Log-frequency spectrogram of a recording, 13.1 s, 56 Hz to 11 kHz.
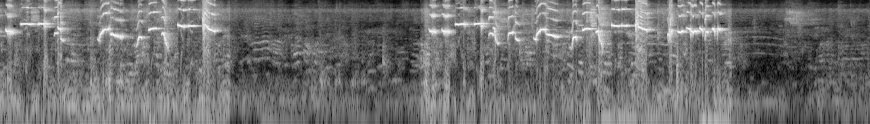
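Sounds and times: bird singing whistled notes: 0.0 - 3.5, 6.4 - 12.2.

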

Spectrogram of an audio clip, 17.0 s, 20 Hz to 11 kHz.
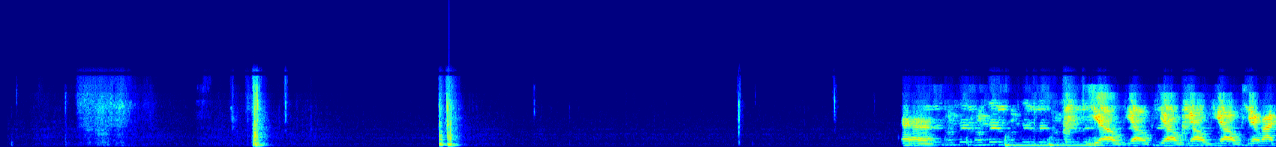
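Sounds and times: soft rustle: 0.4 - 2.9
loud thuds: 5.9 - 6.3.

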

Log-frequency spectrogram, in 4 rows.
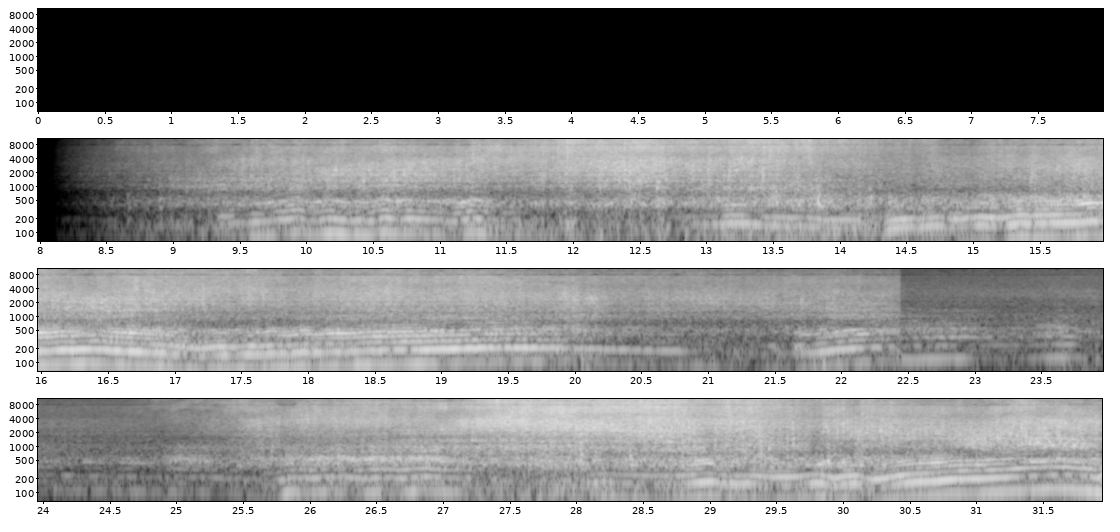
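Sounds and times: tyres spraying wet gravel: 8.3 - 22.5, 24.1 - 31.9
rally car engine revving: 8.9 - 31.9.

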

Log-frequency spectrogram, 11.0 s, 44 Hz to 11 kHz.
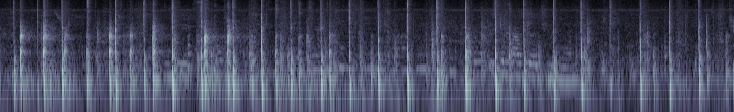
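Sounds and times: knife chopping on wooden block: 0.1 - 11.0.

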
